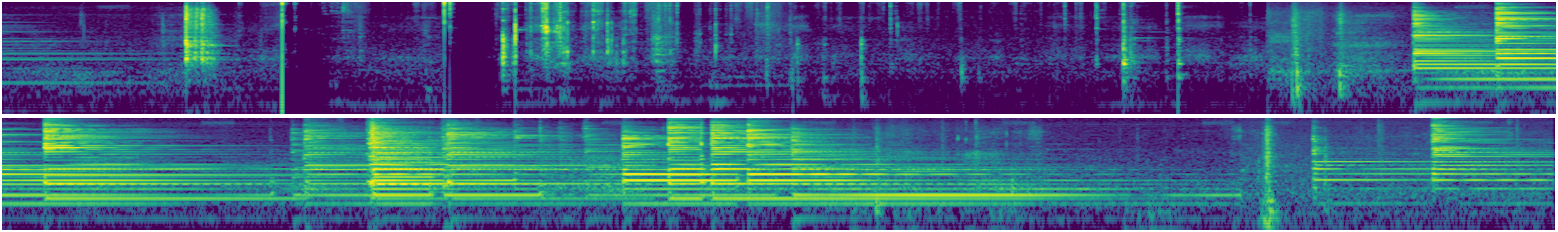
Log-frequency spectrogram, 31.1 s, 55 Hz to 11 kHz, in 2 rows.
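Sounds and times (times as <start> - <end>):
guitar chords strummed: 14.2 - 28.0, 28.7 - 31.0.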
